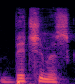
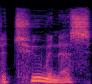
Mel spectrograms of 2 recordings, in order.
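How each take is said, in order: First: It uses the pronunciation taught in England. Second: It uses the standard pronunciation. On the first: The speaker calls it wrong. "I've always called it bituminous coal and subbituminous based on how I was taught in England" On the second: The speaker calls it right. "I know that it is pronounced bituminous"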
